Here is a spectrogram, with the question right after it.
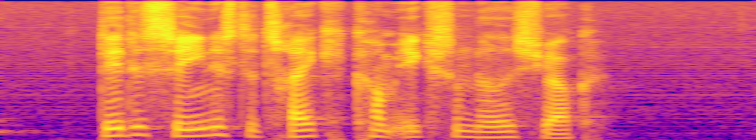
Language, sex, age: Danish, male, 26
